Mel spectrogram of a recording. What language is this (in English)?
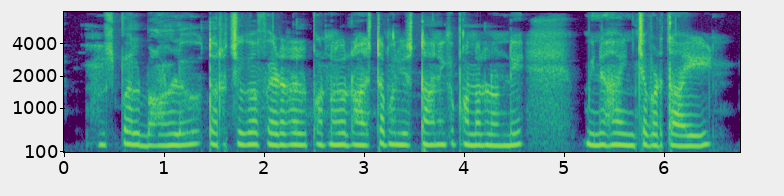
Telugu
